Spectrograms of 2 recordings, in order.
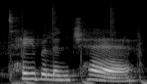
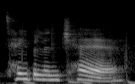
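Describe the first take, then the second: No difference in how they are said.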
